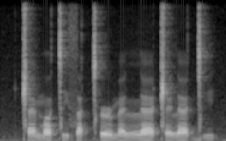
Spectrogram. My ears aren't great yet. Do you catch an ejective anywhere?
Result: no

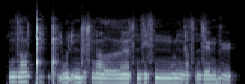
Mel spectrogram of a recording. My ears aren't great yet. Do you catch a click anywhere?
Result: yes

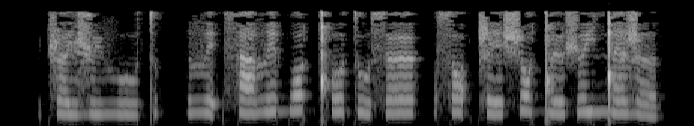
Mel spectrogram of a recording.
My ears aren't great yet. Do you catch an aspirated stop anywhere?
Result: no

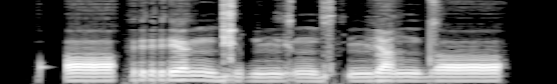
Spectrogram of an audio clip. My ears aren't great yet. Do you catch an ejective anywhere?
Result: no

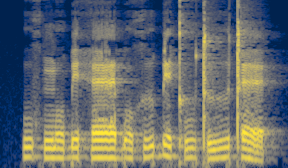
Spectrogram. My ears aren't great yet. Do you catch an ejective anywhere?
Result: yes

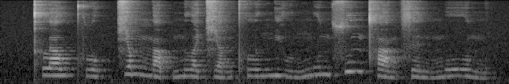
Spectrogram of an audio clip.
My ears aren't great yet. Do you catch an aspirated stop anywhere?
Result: yes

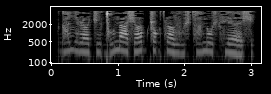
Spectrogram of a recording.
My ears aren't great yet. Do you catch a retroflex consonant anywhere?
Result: yes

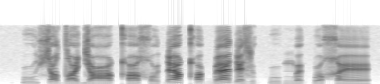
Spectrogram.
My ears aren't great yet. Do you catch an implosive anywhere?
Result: yes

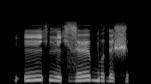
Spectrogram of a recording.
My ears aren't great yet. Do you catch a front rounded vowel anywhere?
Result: yes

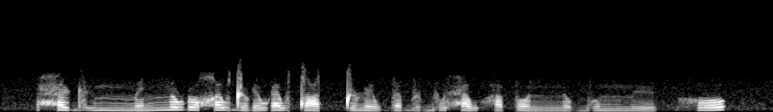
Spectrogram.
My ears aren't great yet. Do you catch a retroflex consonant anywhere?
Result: yes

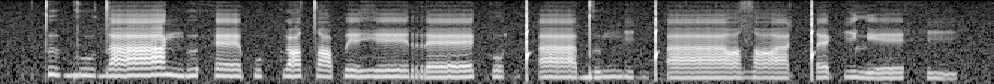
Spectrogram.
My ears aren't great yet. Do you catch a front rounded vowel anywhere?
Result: no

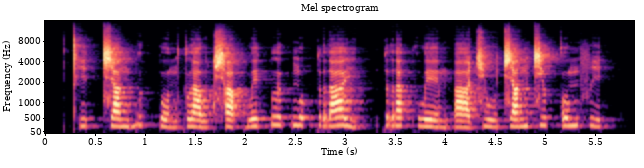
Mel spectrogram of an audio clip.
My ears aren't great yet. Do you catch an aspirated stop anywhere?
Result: yes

